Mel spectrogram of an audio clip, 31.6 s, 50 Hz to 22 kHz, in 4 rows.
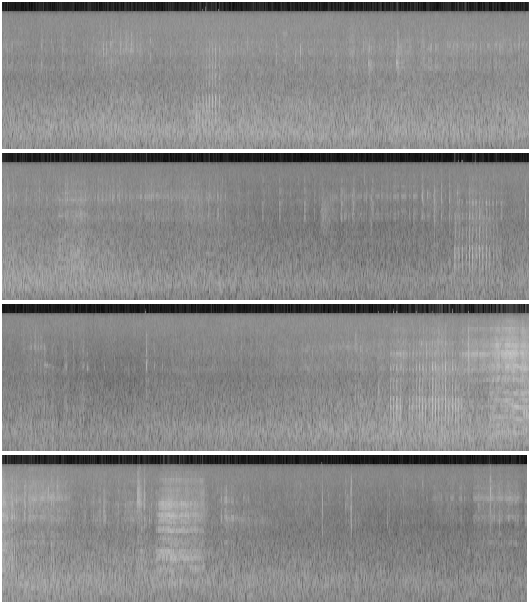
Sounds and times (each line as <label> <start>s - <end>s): wind in the trees 0.0s - 31.5s
branches cranking 20.6s - 27.4s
